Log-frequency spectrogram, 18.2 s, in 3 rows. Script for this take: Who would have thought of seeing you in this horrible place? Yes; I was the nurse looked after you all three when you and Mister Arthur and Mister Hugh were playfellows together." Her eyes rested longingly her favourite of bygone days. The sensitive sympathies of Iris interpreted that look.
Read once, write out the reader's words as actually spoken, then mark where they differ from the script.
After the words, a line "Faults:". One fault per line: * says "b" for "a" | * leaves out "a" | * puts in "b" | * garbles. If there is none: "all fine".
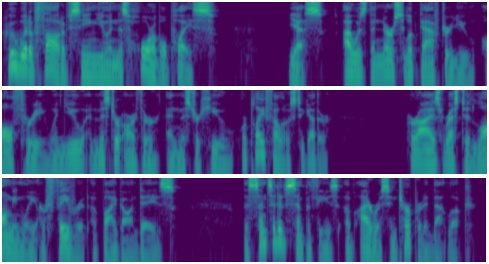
Who would have thought of seeing you in this horrible place? Yes; I was the nurse looked after you all three when you and Mister Arthur and Mister Hugh were playfellows together." Her eyes rested longingly her favourite of bygone days. The sensitive sympathies of Iris interpreted that look.
Faults:
all fine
